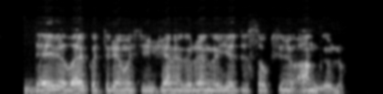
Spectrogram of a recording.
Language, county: Lithuanian, Tauragė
